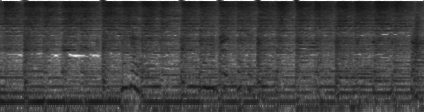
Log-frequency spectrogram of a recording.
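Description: Rock band playing live: drum kit and electric guitar in an instrumental passage without vocals, with one guitar note bending upward about two seconds in.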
